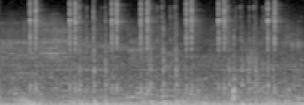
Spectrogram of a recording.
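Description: Typing on a computer keyboard: short key clicks in quick, irregular runs, over a low steady hum.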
